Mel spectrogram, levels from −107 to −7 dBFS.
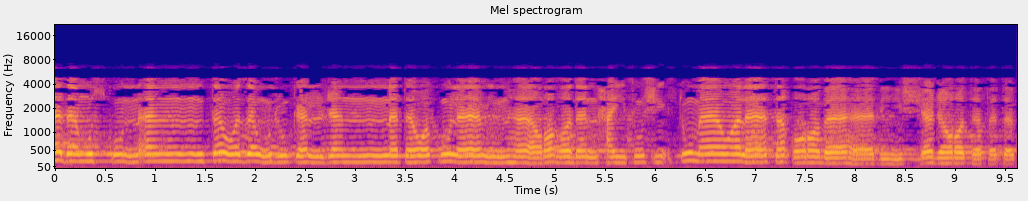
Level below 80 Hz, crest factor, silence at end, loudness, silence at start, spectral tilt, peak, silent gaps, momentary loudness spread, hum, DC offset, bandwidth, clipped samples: -64 dBFS; 14 dB; 0 s; -27 LUFS; 0 s; -3.5 dB/octave; -12 dBFS; none; 6 LU; none; under 0.1%; 6.8 kHz; under 0.1%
